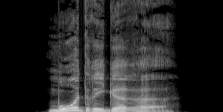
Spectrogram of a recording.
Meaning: inflection of modrig: 1. strong/mixed nominative/accusative feminine singular comparative degree 2. strong nominative/accusative plural comparative degree
- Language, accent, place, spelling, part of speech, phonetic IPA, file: German, Germany, Berlin, modrigere, adjective, [ˈmoːdʁɪɡəʁə], De-modrigere.ogg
